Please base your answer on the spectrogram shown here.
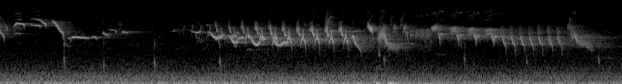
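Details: Spring birdsong in April forest and meadow near a river running with meltwater: whistled slurs open, then a long bright series of rapid repeated notes, several birds overlapping, against a low continuous rush.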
